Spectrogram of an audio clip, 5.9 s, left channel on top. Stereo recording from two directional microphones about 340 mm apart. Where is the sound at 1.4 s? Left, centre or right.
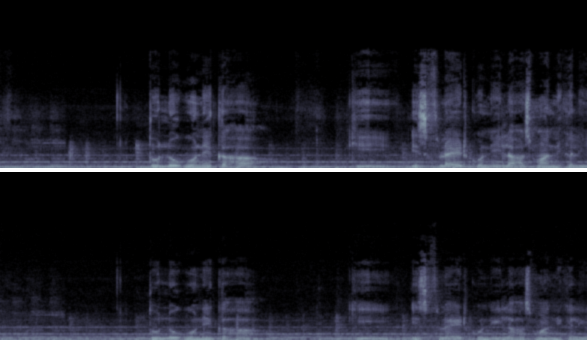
Centre.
